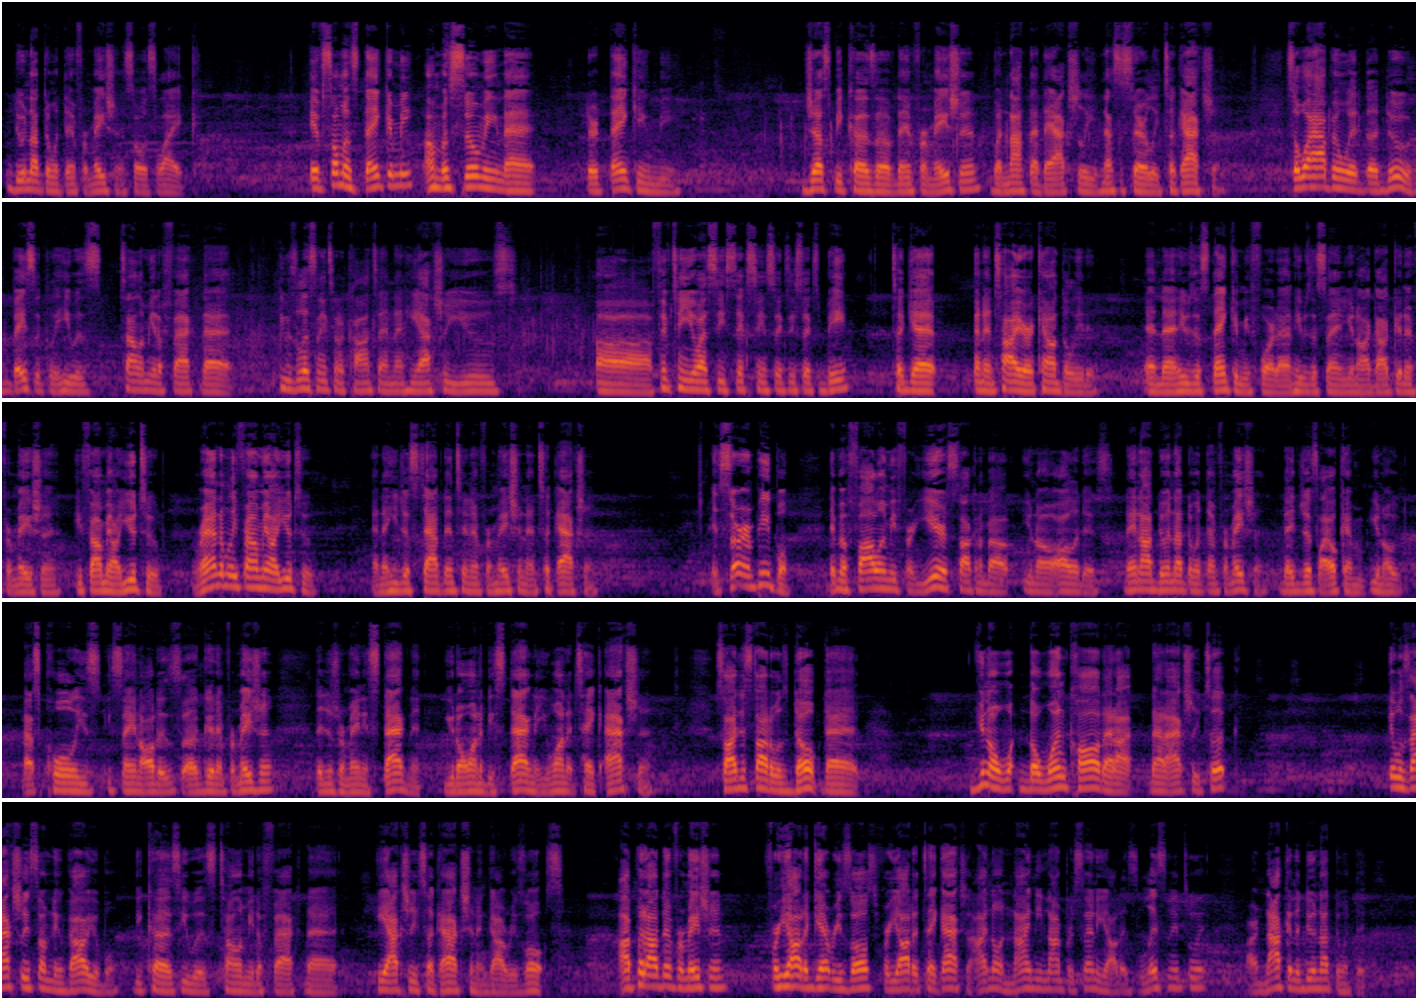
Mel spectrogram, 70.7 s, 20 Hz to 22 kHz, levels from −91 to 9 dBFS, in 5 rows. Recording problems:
murmuring crowd; faint; throughout; 25 dB below the speech

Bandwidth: 15 kHz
